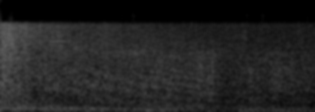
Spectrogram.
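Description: Tank cannon fire in the video game Medal of Honor Spearhead, a heavy low rumbling blast that rolls and decays over a couple of seconds, loud and alone without talk.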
